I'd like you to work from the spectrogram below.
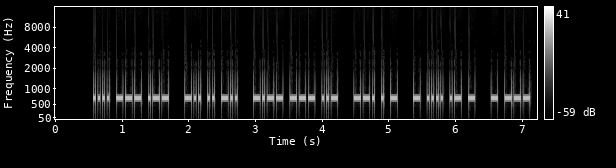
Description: Morse code, heard as a keyed tone, about 34 wpm, 700 Hz. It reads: HOW DID YOU GET THAT TO
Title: Sentences from Top 900 Words 35wpm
